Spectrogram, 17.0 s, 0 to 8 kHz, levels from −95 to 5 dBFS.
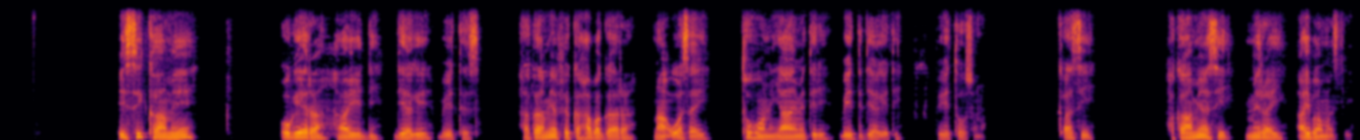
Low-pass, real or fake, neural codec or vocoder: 7.2 kHz; real; none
